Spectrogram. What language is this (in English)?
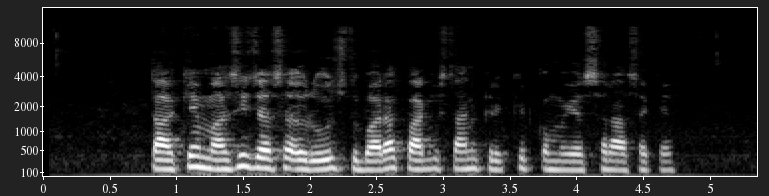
Urdu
